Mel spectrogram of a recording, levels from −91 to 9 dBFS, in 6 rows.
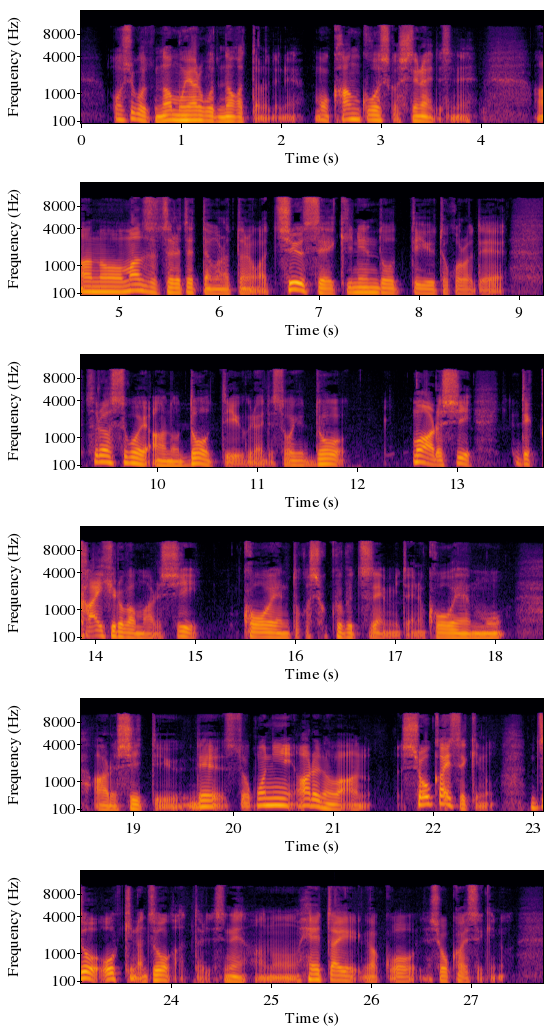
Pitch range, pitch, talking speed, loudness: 100-135 Hz, 115 Hz, 330 characters per minute, -18 LUFS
